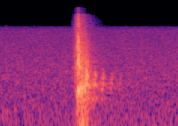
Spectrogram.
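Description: A club strikes a ball with a sharp whack.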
